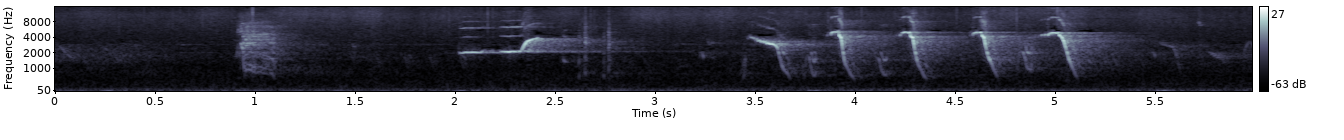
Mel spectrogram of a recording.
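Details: A Superb Lyrebird in Australia gives a harsh burst, a rising whistle, then five loud, clear notes sweeping steeply downward about three times a second.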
